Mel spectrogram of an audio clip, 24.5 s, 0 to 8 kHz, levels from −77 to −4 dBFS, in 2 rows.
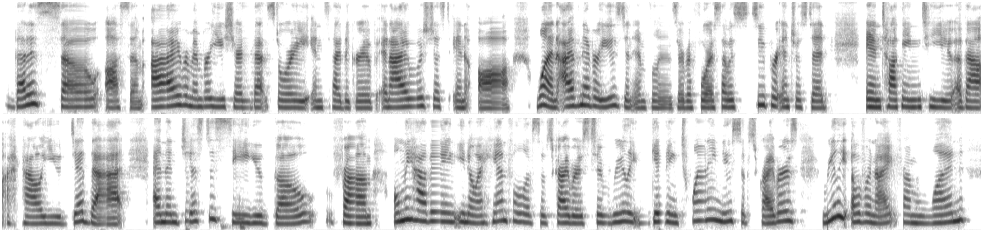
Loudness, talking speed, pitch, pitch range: -26 LUFS, 160 wpm, 200 Hz, 185-230 Hz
